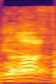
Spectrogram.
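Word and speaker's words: balut: who would like to know if anyone here would eat ballot? I'm not sure how to pronounce that. – Oh, balot. – Fertilized duck eggs.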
